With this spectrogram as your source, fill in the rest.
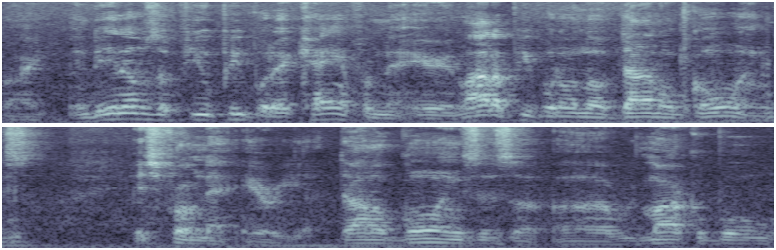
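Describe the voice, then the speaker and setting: A man with an American accent speaks at a moderate pace with ordinary pitch variation. Noticeable background noise and audible room echo are present. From Detroit east side, US. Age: 40s. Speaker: rapper. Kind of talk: interview storytelling. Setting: studio. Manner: casual, frequent fillers.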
